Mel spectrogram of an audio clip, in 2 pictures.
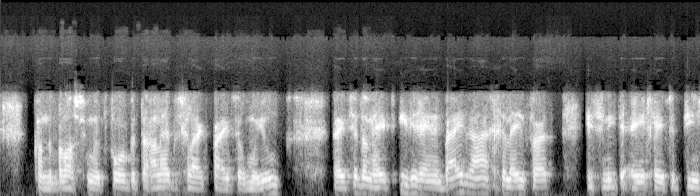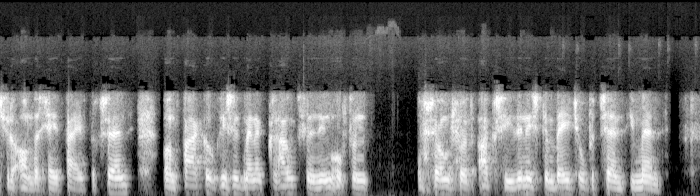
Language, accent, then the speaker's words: Dutch; The Hague, South Holland, Netherlands; ik kom uit Den Haag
